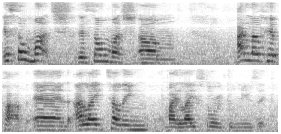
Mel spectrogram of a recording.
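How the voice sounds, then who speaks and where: A woman's voice: mid-range voice, unhurried, distant mic, slight background noise, low-quality recording. Easygoing woman rapper from Guyana. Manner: laughing, easygoing, candid. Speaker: rapper guest. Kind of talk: casual interview chat.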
